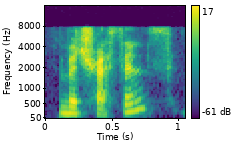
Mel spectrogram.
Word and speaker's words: Matrescence: Matrescence, did I say that right? – Yes.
